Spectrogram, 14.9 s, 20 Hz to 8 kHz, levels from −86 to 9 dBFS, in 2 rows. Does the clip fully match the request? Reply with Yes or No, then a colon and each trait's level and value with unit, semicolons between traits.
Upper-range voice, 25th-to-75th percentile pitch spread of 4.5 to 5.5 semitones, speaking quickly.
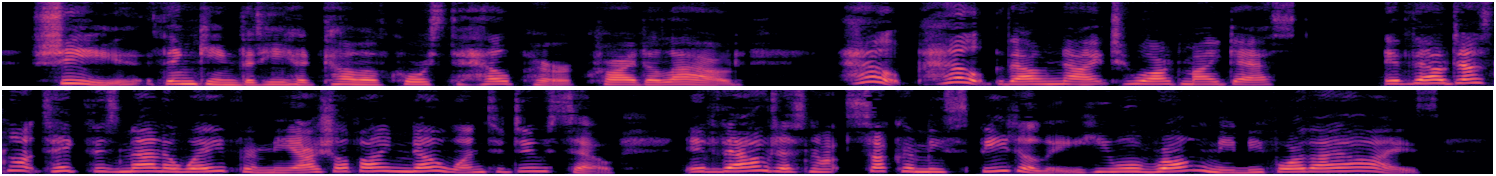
Yes: very high, 275 Hz; average, 5.2 semitones; fast, 215 wpm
